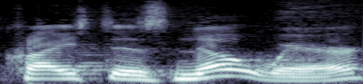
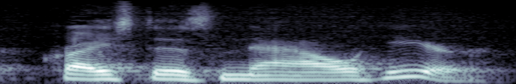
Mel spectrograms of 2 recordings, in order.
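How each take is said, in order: First: The last part is said as one word. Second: The last part is split into two words. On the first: Christ is absent everywhere. "whether you split it here, nowhere" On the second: Christ is present at this moment. "or whether you split it here, now here"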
